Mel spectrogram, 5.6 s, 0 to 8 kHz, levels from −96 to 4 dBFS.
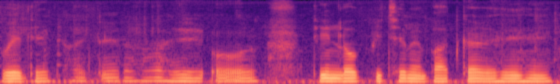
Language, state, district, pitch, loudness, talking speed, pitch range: Hindi, Arunachal Pradesh, Papum Pare, 110 Hz, -17 LUFS, 95 wpm, 110-115 Hz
